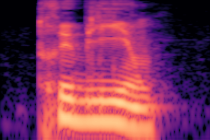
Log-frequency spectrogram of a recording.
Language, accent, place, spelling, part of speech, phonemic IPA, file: French, France, Lyon, trublion, noun, /tʁy.bli.jɔ̃/, LL-Q150 (fra)-trublion.wav
- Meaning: troublemaker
